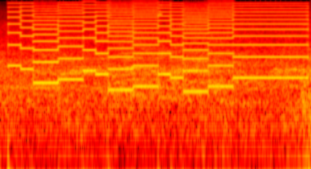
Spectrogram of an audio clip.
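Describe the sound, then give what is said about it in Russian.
A Nokia mobile phone ringtone plays alone, a bright, electronic melody of quick stepping tones in a steady rhythm, loud, for about three seconds. “Блин, телефон. А чё, Nokia?”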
